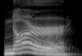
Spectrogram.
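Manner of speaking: ordinary talk, nothing marked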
